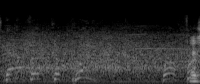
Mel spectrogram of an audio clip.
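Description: NFL game broadcast audio playing at low level: an even stadium crowd noise with a play-by-play commentator's voice faint beneath it.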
